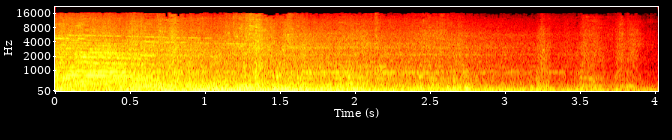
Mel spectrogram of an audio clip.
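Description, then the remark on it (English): A train horn blares over the heavy roar and rumble of an oncoming train fitted with a cattle catcher, on railroad tracks. Loud at first, the horn soon cuts out and the rumbling rail noise gradually fades. “The oncoming train had a cattle catcher.”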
